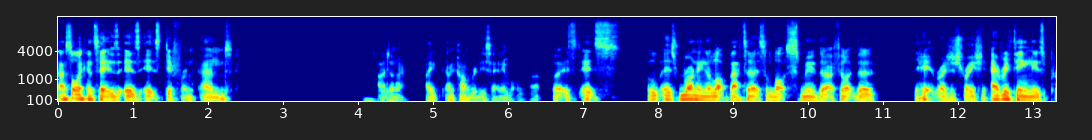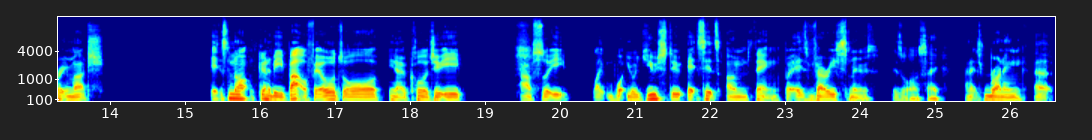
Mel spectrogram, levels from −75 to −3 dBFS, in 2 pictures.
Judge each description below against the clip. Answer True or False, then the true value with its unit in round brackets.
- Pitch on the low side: True (105 Hz)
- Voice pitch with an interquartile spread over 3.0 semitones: True (3.9 semitones)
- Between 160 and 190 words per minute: True (180 wpm)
